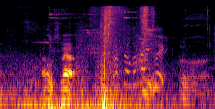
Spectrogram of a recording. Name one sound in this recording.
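A sword slashes with sharp metallic strikes.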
